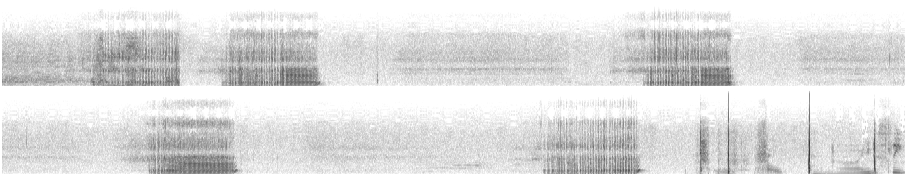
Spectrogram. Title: my pug sid snoring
